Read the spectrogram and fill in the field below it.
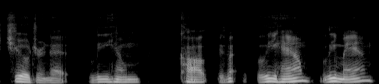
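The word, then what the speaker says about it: Lehman: at Lee is leham Le man how do you say that I say lean Leman okay at Leman colleges Center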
